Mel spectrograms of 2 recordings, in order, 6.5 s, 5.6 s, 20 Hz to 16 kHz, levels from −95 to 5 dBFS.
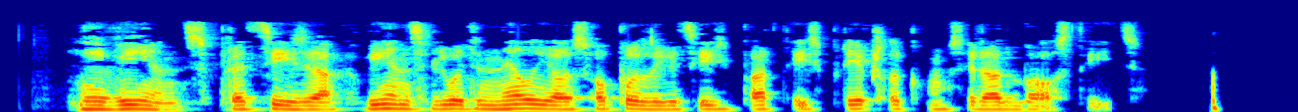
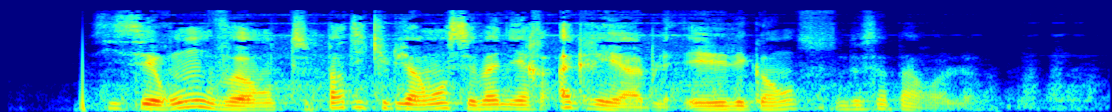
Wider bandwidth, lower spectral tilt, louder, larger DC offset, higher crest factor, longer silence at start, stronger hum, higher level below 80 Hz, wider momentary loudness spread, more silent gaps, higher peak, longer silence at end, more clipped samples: second, 7.8 kHz vs 11.5 kHz; first, -6.5 dB/octave vs -4 dB/octave; first, -15 LUFS vs -23 LUFS; neither; second, 16 dB vs 22 dB; about the same, 0.35 s vs 0.4 s; neither; first, -56 dBFS vs -64 dBFS; about the same, 16 LU vs 14 LU; neither; about the same, 0 dBFS vs -2 dBFS; first, 0.4 s vs 0.25 s; neither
